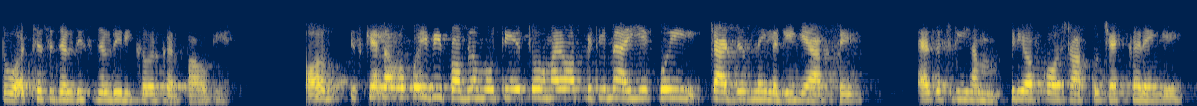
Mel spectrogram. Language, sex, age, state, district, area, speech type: Hindi, female, 60+, Rajasthan, Jodhpur, urban, conversation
